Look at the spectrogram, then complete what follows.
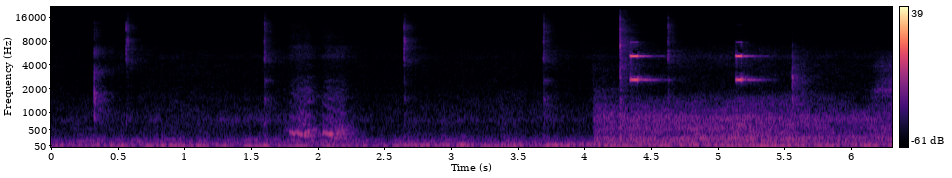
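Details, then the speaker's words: SigmaProbe circuit tester connected to a headlight (ground clip on one post, probe tip on the other), up button held for pulse mode: sharp uneven clicks about one per second with short bright beeps; pulse mode clicking. "so i'm going to make sure this probe tip is on the other post hold the up button and it's going to activate the pulse"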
